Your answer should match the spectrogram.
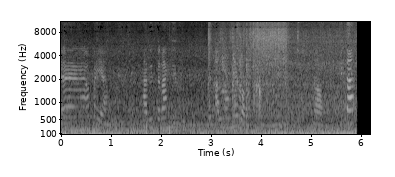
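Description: A river ferry's engine runs with a steady low hum while people talk over it, and the sound cuts off suddenly at the end.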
